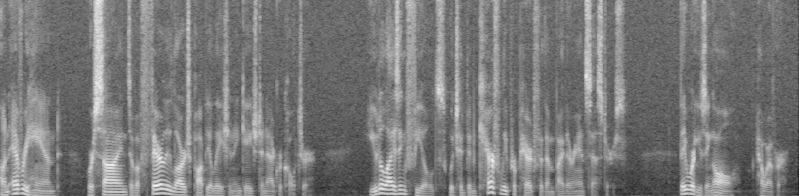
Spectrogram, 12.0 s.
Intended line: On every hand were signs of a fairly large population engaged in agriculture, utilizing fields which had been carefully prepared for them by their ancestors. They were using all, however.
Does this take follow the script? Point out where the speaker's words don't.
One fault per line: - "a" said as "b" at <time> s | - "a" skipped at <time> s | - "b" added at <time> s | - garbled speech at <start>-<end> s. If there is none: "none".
none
